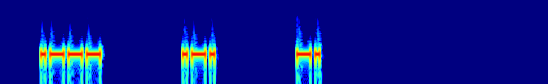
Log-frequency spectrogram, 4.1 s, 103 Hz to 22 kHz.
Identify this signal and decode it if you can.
Morse code, heard as a keyed tone, about 36 wpm, spaced as for 12 wpm, 700 Hz. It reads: JRN
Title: USA Call Signs - 5 Characters - 6x Character Spacing - 35wpm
